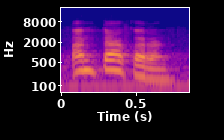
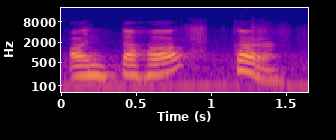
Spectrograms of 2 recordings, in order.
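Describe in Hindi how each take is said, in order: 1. इसे 'ant' के बाद h की ध्वनि के बिना बोला जाता है। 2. इसे 'ant' के बाद h की ध्वनि के साथ बोला जाता है। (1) "ऐसे बोलेंगे" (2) "विसर्ग के साथ में बोलेंगे"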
